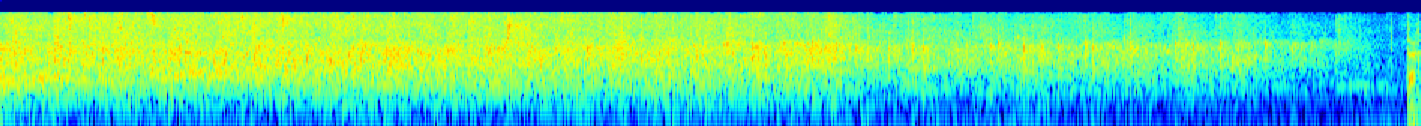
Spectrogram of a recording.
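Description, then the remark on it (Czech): An audience applauds steadily throughout for the musicians and singers near the end of a church service, a dense wash of many hands clapping that holds strong before gradually tapering off toward the end. “A já bych chtěl, jsme vám zatleskali, jestli můžu poprosit, jak se vám to líbilo.”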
